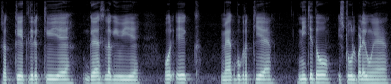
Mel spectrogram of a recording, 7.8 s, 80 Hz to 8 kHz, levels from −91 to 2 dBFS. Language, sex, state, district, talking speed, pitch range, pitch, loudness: Hindi, male, Uttar Pradesh, Shamli, 155 wpm, 120-125 Hz, 120 Hz, -15 LUFS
